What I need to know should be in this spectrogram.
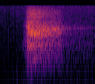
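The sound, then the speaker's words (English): One deep breath drawn in, a soft airy rush that swells quickly, then tapers away slowly, heard alone and fairly faint. “Whew, breathe that in and own it.”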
